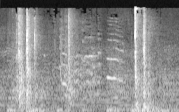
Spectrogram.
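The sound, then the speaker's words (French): A door is shut with a few short knocking bangs and rattles spread over about two seconds, the last impact the heaviest, with no talking. “Elle et moi, on va juste avoir une petite discussion en tête à tête derrière cette porte.”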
